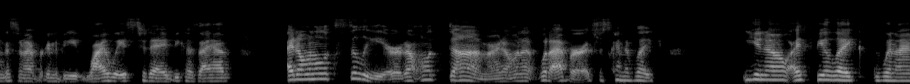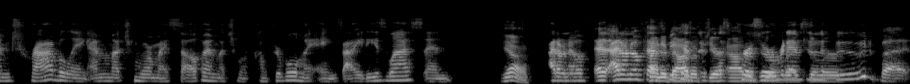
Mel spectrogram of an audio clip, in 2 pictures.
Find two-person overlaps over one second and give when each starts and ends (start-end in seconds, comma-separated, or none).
15.5-17.6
